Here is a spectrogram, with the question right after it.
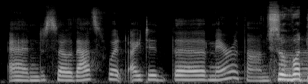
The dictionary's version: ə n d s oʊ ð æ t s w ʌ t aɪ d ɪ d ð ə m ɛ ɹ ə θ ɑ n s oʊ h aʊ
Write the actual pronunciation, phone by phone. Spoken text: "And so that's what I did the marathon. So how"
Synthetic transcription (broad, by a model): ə n s oʊ ð æ t s w ʌ t aɪ d ɪ d ð ə m ɛ ɹ ə θ ɑ n s oʊ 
